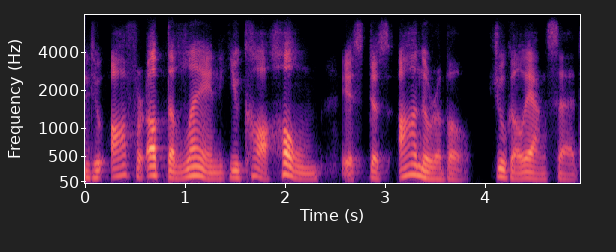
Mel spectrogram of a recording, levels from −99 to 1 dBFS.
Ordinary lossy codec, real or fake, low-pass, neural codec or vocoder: Opus, 32 kbps; fake; 7.2 kHz; codec, 24 kHz, 0.9 kbps, DualCodec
